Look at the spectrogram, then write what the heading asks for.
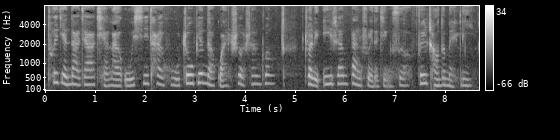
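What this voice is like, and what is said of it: Zhejiang-accented southern Chinese woman. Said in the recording (Chinese): “这个女生的那个口音一听就是有浙江口音的那个... 那个南南方女孩儿。”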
